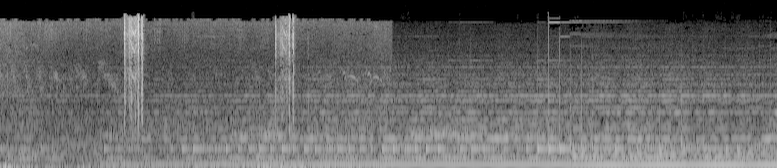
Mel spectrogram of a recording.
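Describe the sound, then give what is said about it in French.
Two crisp camera shutter clicks, about a second and a half apart, as a first photo of cows is taken in a Charolais pasture over a steady low background hum. “on va essayer de s'approcher un peu plus doucement. Je vais faire une première photo pour voir.”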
